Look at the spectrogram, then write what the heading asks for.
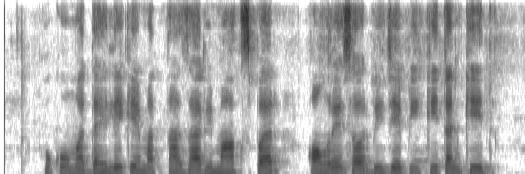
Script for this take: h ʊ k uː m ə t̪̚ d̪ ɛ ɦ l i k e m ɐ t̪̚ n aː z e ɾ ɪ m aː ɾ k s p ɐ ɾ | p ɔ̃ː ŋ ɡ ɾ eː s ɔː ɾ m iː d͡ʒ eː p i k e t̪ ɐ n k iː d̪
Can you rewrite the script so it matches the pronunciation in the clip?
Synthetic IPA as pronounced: h ʊ k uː m ə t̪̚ d̪ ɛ ɦ l i k e m ɐ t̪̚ n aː z a ɾ ɪ m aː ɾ k s p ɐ ɾ | k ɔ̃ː ŋ ɡ ɾ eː s ɔː ɾ b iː d͡ʒ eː p i k i t̪ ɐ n k iː d̪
